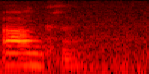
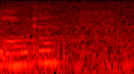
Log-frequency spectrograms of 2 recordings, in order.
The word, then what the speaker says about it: Ingres: and so I said, I think it's pronounced Ingres. But it's not at all pronounced Ingres, it's actually Ingres.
